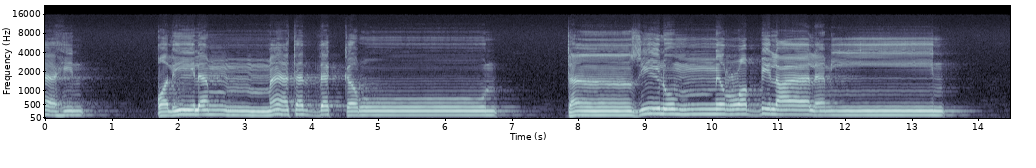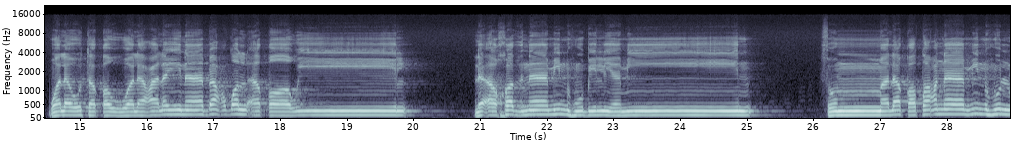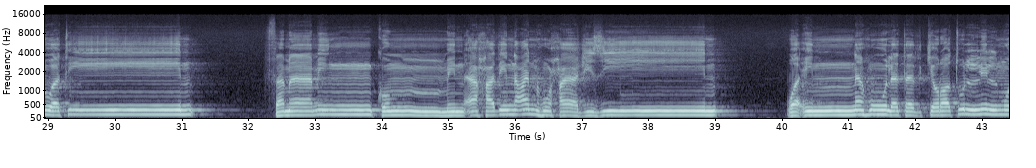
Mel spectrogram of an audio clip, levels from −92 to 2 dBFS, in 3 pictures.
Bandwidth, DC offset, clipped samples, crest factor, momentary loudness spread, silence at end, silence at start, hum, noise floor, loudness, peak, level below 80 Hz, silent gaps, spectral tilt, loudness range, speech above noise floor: 13.5 kHz; under 0.1%; under 0.1%; 16 dB; 5 LU; 0 s; 0 s; none; -52 dBFS; -17 LUFS; -2 dBFS; -62 dBFS; none; -5 dB/octave; 3 LU; 35 dB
